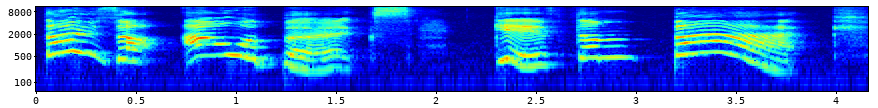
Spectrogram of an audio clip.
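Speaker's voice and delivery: loud, slow, high shout of protest; children shouting to get their books back; demanding yell. Acted. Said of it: "the children yelled".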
